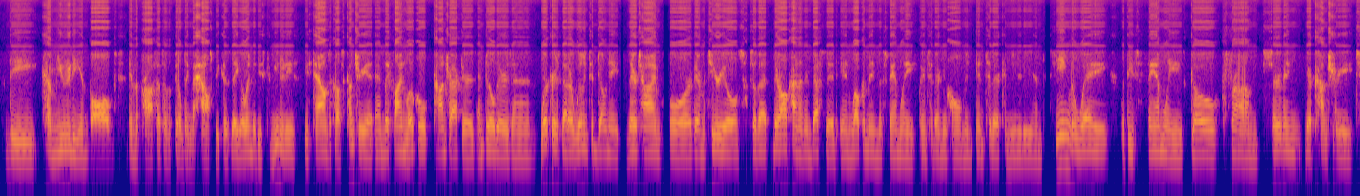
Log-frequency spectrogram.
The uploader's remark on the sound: The interview was conducted over the phone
